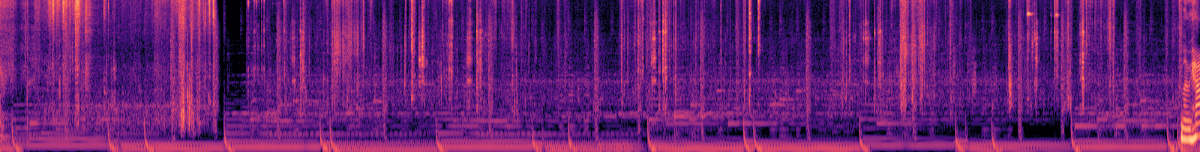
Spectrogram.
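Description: Background music: a steady bass line whose notes change about every second and a half, with light higher notes and a soft beat over it.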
